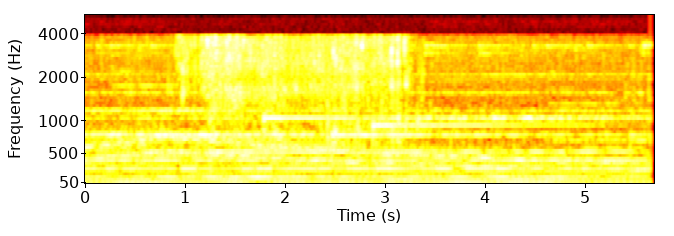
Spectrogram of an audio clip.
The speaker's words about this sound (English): I pour libations to the north, which is Seker, for midnight, the winter.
